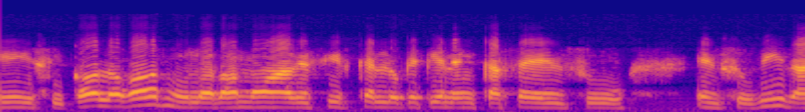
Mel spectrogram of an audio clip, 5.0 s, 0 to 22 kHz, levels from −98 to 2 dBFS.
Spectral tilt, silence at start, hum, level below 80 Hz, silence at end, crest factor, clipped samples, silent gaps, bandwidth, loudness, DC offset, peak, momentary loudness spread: -4 dB/octave; 0 s; none; -72 dBFS; 0 s; 18 dB; under 0.1%; none; 8.6 kHz; -22 LUFS; under 0.1%; -4 dBFS; 12 LU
